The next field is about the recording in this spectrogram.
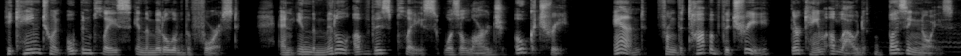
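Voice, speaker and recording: A man reading a children's story aloud in an expressive scripted narration. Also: medium pitch, measured pace, slightly rough. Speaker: storyteller, host.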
